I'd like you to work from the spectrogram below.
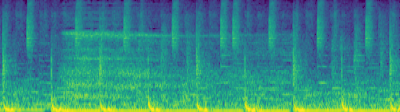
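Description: Forceful exhalations during a home workout come as a series of sharp, rhythmic breath bursts about every half second, close to the microphone and fairly loud.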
